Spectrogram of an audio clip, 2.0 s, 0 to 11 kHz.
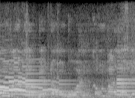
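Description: Casio VL-1 monophonic synthesizer playing a quick descending run of short beeping notes through a small amp's delay, each note repeated by fading echoes so the run cascades downward. A few new, higher notes come in near the end.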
